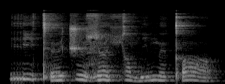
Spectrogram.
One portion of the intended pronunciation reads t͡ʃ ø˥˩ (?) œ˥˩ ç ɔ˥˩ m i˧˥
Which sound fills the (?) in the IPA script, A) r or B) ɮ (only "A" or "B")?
B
